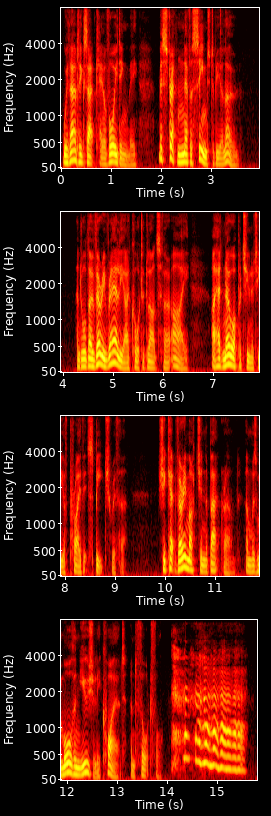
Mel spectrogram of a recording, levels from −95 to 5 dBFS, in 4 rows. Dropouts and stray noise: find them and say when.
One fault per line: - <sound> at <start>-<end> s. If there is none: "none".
- laugh at 14.1-15.6 s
